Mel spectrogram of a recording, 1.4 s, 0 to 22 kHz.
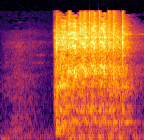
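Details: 2013 Mobylette Fox moped with electric starter: starter whirs with quick low pulses as it turns over but never fires; cranks without starting. Spark plug found full of oil; fuel supply checked next.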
